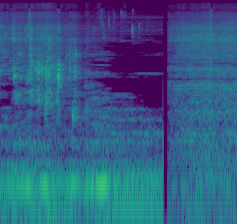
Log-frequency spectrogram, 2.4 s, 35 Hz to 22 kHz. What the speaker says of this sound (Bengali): এর 1 বাটি জল দিয়ে দেব।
